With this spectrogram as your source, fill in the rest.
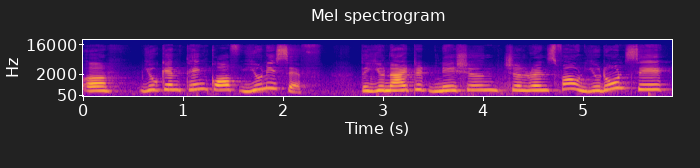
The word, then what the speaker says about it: UNICEF: United Nation children's found you don't say you and I CF rather you say UNICEF so you are pronouncing as if the as if it is a complete word as it has it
